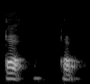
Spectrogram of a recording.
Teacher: terlalu masuk ke tenggorokan qofnya ini pangkal lidahnya qo dekat kaf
